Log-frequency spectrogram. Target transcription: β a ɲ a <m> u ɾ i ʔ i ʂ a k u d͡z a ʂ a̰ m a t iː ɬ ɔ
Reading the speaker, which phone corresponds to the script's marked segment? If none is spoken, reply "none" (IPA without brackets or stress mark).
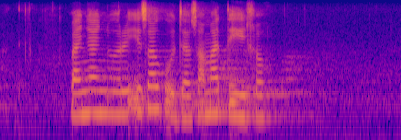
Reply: ɲ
